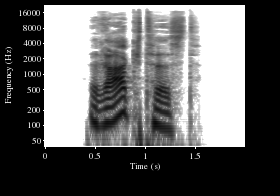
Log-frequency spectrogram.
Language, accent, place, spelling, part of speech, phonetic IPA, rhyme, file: German, Germany, Berlin, ragtest, verb, [ˈʁaːktəst], -aːktəst, De-ragtest.ogg
- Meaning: inflection of ragen: 1. second-person singular preterite 2. second-person singular subjunctive II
